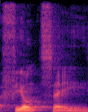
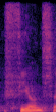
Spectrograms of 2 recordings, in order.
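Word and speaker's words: fiancé: each other as uh fiances. Mhm. So the man is a fiance, the woman is a fiance but with a double e. Yes. And the pronunciation I think is the same.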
